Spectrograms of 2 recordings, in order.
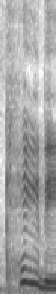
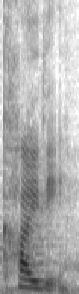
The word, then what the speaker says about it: Katie: So MSA, Katie's name is pronounced Katie, not Kitey.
